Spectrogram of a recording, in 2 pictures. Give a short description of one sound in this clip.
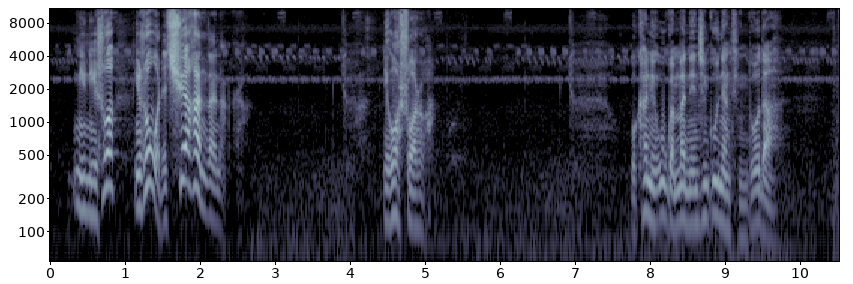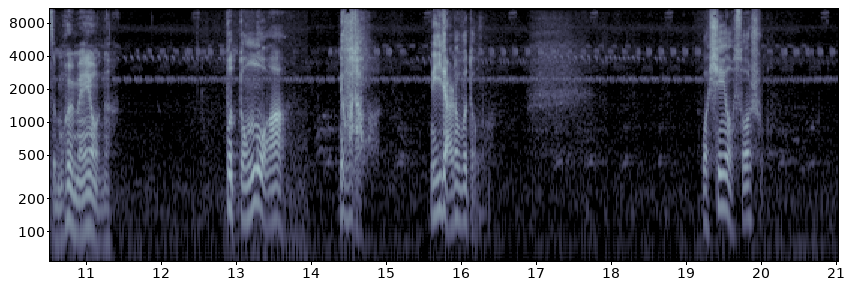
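A man speaks with emotion, close by.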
